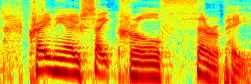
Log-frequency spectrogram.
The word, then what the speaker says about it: craniosacral therapy: Craniosacral therapy.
